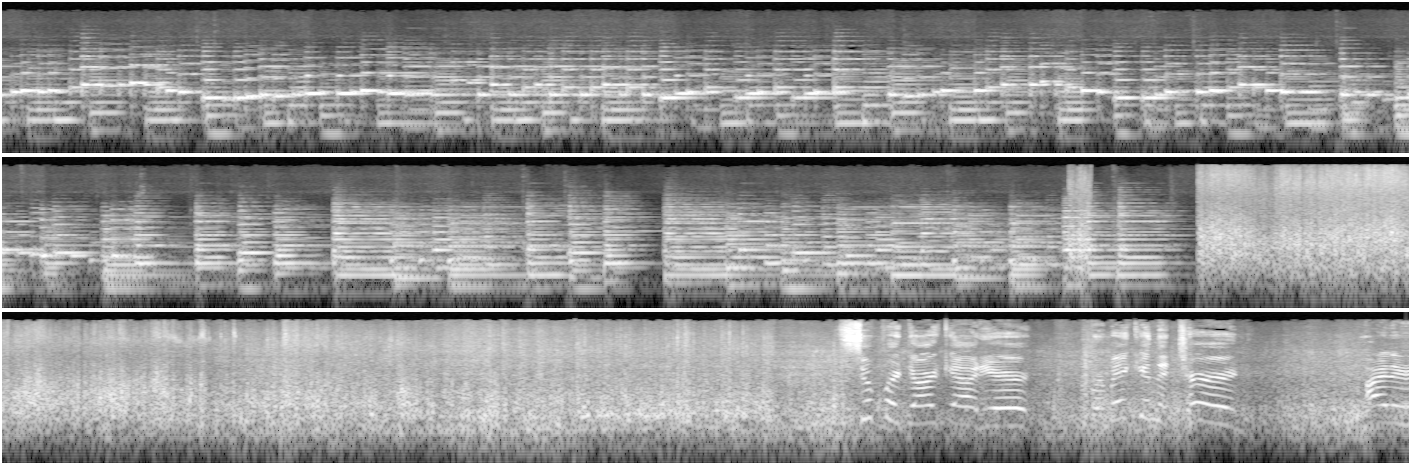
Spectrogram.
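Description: Piano-led music that cuts off suddenly about two-thirds of the way in, giving way to loud, steady wind rush and rumble recorded from an open freight car in motion. Near the end, a few wavering high squeals sound over the rush.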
